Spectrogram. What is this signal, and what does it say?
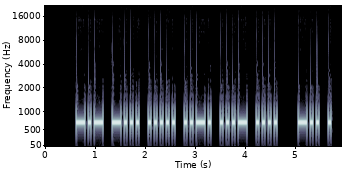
Morse code, heard as a keyed tone, about 20 wpm, 700 Hz. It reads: KB5FVH DE
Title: USA Callsign DE Callsign 20wpm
